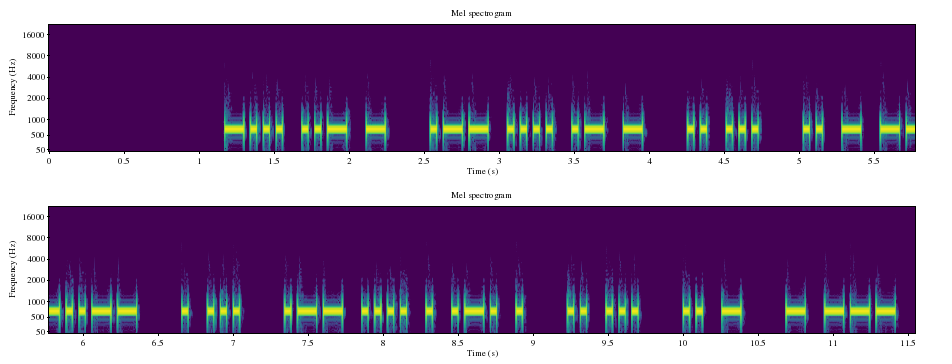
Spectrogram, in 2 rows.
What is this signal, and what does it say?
Morse code, heard as a keyed tone, about 28 wpm, 700 Hz. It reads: BUT WHAT IS IT, ES WHERE IS IT TO
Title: Sentences from Top 300 Words and Abbreviations 28wpm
